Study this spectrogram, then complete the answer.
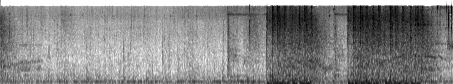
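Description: Heavy gunfire rings out during a rooftop firefight in Tom Clancy's The Division, two loud dense bursts of rapid shots breaking over a steady background rumble.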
